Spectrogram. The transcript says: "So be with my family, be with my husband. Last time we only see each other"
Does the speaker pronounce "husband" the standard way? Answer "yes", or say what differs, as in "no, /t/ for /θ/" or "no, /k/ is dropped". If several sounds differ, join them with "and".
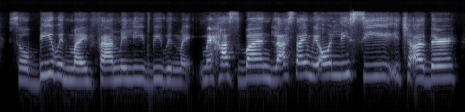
no, /s/ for /z/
